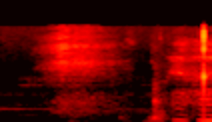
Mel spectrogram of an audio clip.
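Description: A breathy exhale close to the microphone, then a short low hum of a person's voice near the end.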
